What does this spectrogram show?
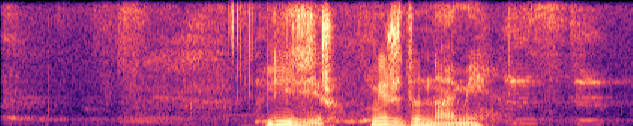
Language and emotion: Russian, neutral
